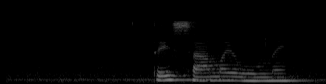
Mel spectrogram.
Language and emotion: Russian, neutral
